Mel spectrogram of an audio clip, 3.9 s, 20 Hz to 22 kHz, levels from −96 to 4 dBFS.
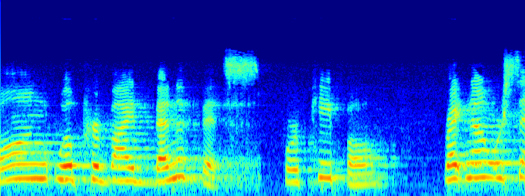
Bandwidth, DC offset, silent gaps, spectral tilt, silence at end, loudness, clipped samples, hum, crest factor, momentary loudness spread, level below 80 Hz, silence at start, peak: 8 kHz; under 0.1%; none; -4.5 dB/octave; 0 s; -23 LUFS; under 0.1%; none; 18 dB; 14 LU; -66 dBFS; 0 s; -6 dBFS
